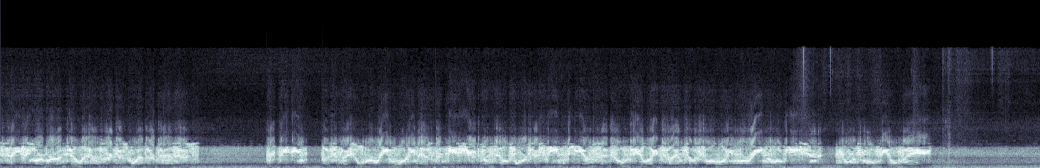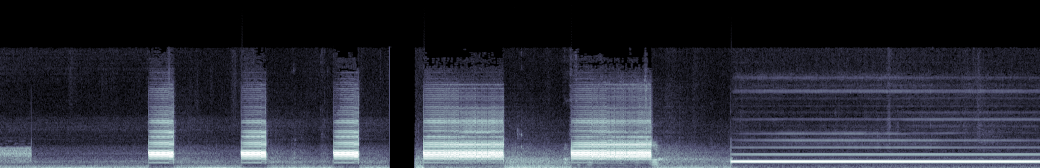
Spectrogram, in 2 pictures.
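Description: A radio broadcast plays through a small phone speaker.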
